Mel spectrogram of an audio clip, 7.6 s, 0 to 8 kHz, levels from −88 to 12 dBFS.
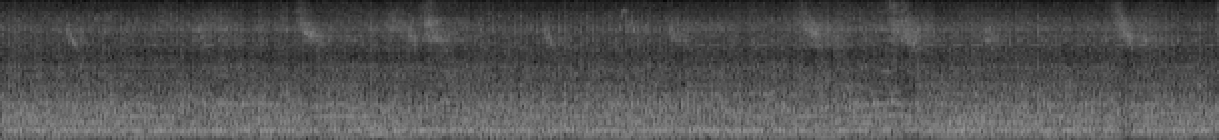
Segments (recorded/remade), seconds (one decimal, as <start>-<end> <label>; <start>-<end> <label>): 0.0-0.8 recorded; 0.8-3.0 remade; 3.0-4.2 recorded; 4.2-7.6 remade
